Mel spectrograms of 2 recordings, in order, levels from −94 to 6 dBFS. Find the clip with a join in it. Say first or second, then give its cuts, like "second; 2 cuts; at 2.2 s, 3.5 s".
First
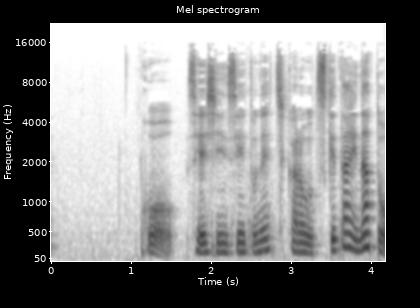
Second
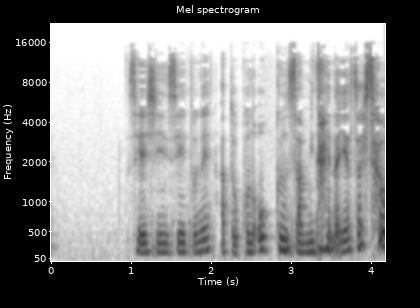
second; 2 cuts; at 0.9 s, 2.0 s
